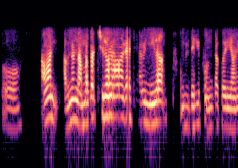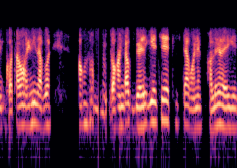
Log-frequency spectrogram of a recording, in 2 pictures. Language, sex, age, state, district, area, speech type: Bengali, male, 18-30, West Bengal, Nadia, rural, conversation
